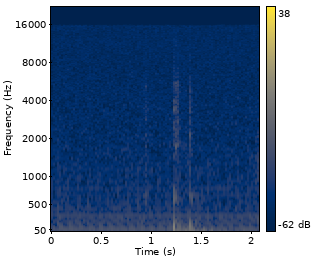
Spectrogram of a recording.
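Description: Thick liquid plaster pours out of a plastic tub.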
